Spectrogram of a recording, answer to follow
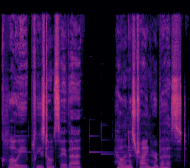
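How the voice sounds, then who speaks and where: A woman playing a gentle, earnest father in a horror radio drama. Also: rumbling low, sing-song, slow, dry recording, soft background music, exaggerated voice. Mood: tender, weary. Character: gentle, protective father pleading with his daughter.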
